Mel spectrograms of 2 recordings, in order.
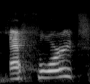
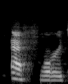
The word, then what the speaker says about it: effort: a few things uh effort has the accent uh on the first e so it's f word not uh because i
